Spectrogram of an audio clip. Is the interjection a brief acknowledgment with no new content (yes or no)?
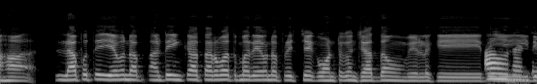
no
